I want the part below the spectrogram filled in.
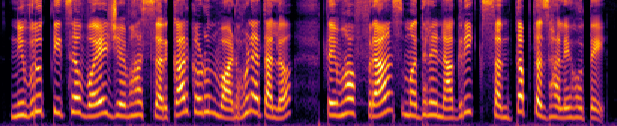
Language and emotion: Marathi, angry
